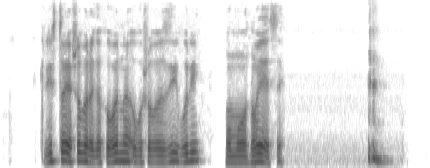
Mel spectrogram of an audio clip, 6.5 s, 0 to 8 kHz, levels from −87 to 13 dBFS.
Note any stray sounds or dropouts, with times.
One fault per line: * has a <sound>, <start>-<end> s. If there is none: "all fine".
* has a throat clearing, 5.5-5.9 s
